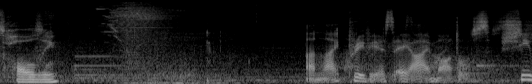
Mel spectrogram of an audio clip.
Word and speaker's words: Halsey: I always pronounce it Halsey. It's Halsey.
